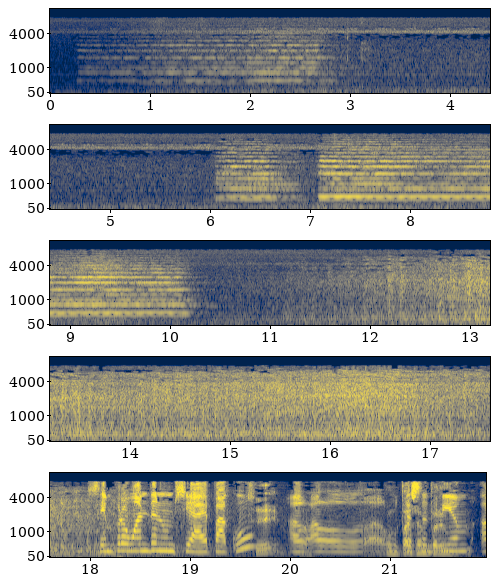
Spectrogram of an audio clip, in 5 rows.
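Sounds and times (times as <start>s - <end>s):
train rumbling past a level crossing with roar of wheels: 0.0s - 21.9s
train horn blowing long harmonic blasts at a level crossing: 0.2s - 3.2s, 6.0s - 10.6s
speech: 18.1s - 21.9s.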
